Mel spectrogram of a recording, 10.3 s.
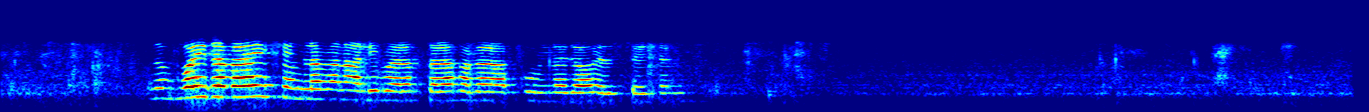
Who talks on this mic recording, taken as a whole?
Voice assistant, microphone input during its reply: user only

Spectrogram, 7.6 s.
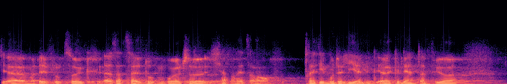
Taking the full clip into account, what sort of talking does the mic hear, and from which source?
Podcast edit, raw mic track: user only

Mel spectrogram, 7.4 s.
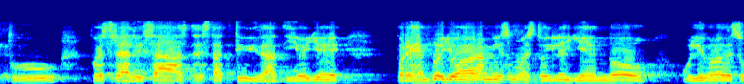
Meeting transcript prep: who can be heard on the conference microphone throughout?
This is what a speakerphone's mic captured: echo only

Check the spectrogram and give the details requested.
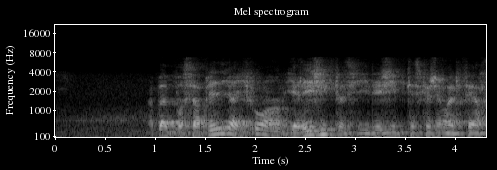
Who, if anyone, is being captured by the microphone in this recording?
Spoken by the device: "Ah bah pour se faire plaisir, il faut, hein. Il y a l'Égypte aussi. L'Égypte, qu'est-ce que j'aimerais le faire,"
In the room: echo only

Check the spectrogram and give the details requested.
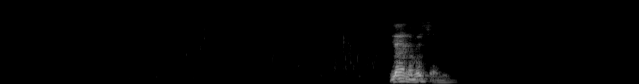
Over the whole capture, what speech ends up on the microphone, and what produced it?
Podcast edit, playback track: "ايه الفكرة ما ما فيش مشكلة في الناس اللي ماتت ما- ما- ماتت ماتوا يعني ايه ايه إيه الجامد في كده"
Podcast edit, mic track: user only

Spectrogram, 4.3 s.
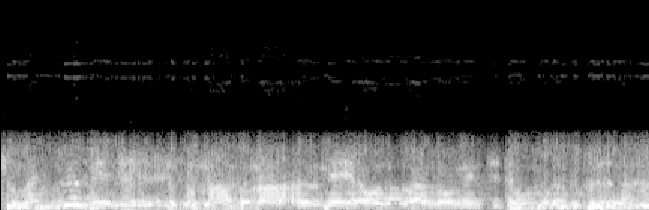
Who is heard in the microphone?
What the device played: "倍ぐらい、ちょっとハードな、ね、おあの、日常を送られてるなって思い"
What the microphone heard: both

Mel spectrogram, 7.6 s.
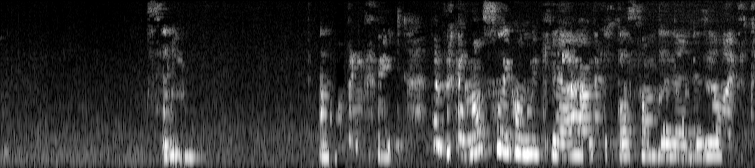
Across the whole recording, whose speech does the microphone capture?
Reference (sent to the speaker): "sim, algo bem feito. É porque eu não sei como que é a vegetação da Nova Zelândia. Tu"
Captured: echo only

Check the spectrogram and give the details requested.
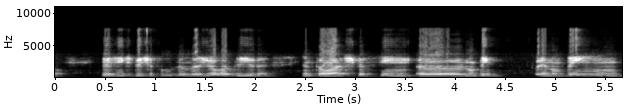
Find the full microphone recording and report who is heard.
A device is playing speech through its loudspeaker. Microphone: echo only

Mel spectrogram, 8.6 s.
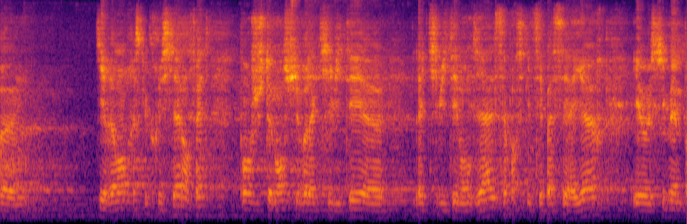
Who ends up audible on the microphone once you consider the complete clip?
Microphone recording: echo only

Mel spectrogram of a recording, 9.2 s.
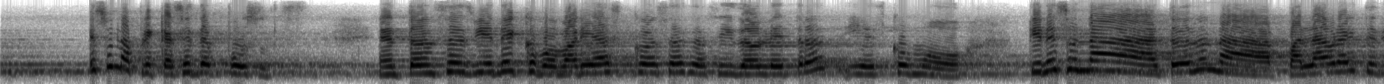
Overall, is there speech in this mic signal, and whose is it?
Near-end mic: echo only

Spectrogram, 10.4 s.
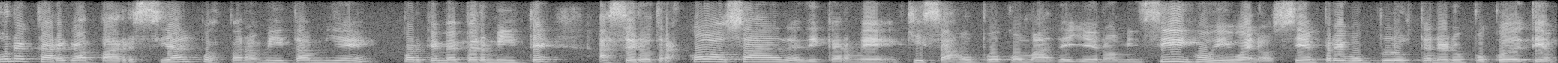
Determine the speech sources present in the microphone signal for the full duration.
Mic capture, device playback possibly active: echo only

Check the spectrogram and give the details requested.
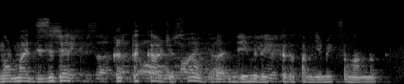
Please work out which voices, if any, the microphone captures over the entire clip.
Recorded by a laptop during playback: both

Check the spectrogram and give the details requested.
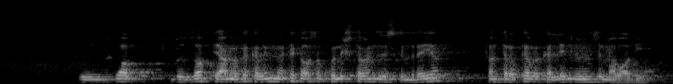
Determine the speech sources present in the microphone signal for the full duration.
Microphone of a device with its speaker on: user only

